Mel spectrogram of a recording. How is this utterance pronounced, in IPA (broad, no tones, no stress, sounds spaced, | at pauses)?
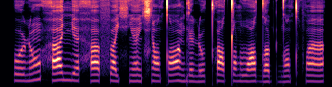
o ɳ õ h a ɲ ɛ h a f a ç ɛ̃ ɕ ã tˤ õ ɡ ɛ ɳ o t̪ʰ o tˤ œ ɳ ðˤ ɛ dˤ o ʈ d õ tˤ f ã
